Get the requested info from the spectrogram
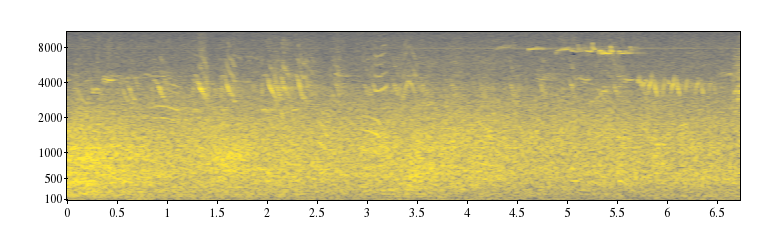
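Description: Small birds chirping in quick runs of short, high, falling notes over a steady outdoor background hum.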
